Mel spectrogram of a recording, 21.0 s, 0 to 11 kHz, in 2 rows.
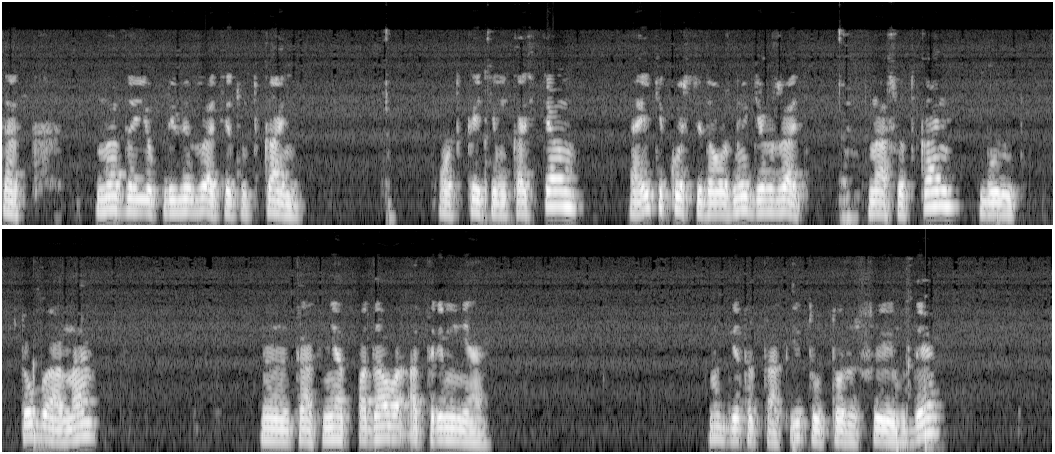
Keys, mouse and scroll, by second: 4.8-8.3 drag, 19.4 shift+d.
